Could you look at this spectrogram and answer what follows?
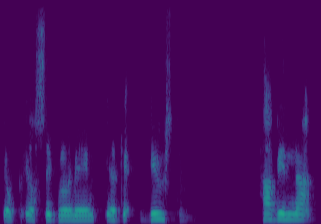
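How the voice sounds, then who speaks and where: A British man who coaches American football has a big, high voice with a level tone and a fairly quick pace. His casual explanation is plain-spoken, with frequent restarts and repeated words. There's no room sound, and the audio is dry and thin, like a phone.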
